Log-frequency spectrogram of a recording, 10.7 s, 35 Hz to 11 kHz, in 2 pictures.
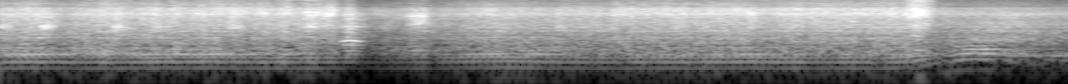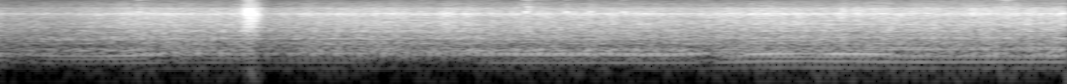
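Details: Honda Accord after installing a Zipmotor eBay air intake and J2 Engineering catback exhaust, started up: steady running with a strong intake hiss and two brief throttle blips, no check engine light; sounds healthy.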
